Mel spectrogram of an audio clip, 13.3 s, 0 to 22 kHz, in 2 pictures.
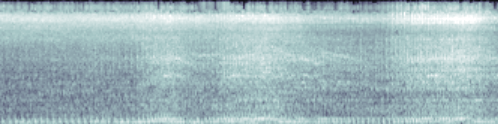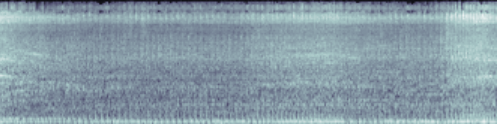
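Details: TVS Apache RTR 160 4V revving up and settling, light clatter ticking above the exhaust note from the top end; tappet noise suspected, valve clearance or timing possible causes, not confirmed.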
